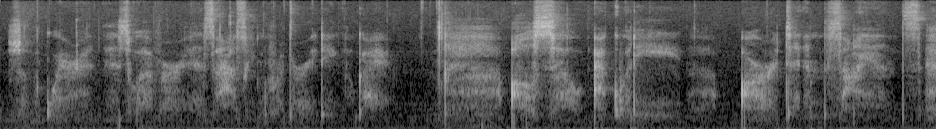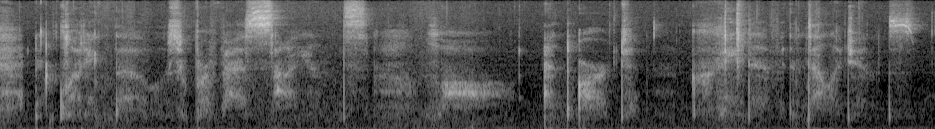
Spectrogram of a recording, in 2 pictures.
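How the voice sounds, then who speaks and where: Against noticeable background noise, a woman whispers very slowly. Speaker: tarot reader. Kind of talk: ASMR tarot card reading. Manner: whispered; soft-spoken.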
